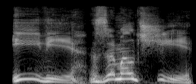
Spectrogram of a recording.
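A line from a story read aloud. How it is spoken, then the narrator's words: Menacing shout. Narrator (Russian): крикнул Абаддон так грозно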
